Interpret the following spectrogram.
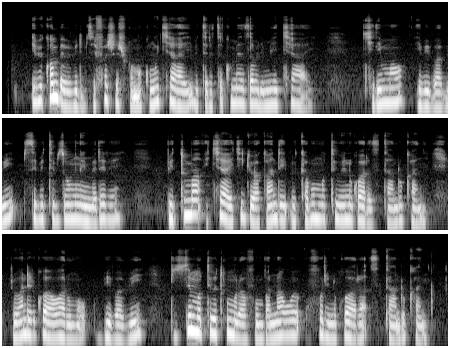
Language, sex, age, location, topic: Kinyarwanda, female, 36-49, Kigali, health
